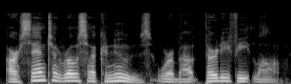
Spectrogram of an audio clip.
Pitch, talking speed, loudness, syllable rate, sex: 140 Hz, 185 wpm, -17 LUFS, 5.4 syllables/s, male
